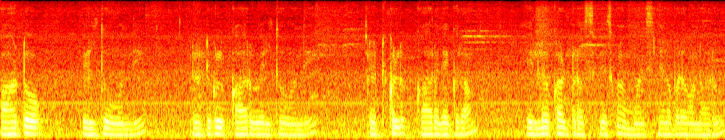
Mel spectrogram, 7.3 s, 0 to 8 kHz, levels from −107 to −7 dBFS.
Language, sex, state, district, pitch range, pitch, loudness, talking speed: Telugu, male, Andhra Pradesh, Srikakulam, 125-140 Hz, 130 Hz, -19 LUFS, 140 wpm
